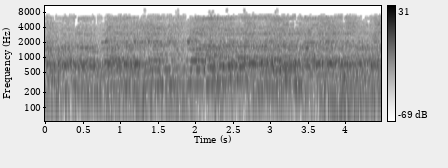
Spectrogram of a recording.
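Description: Male Carnatic vocalist singing in raga Mohanam with violin accompaniment, while mridangam and ghatam keep up a continuous rhythm.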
